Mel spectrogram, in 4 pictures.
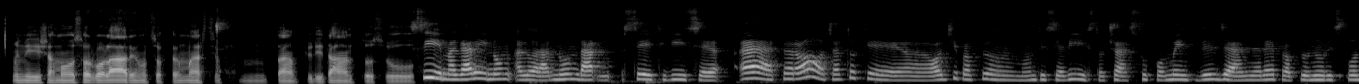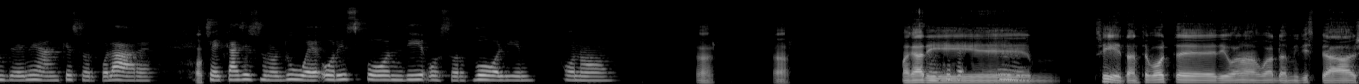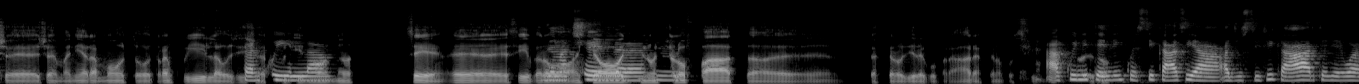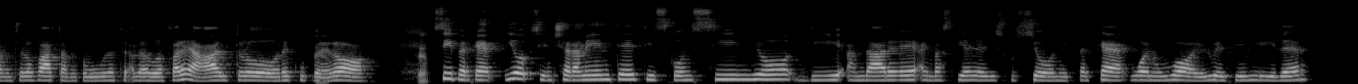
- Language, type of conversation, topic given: Italian, advice, Come posso stabilire dei limiti al lavoro senza offendere colleghi o superiori?
- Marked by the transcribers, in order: tapping; "diciamo" said as "dsciamo"; lip smack; tsk; "Cioè" said as "ceh"; drawn out: "Magari"; "Cioè" said as "ceh"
